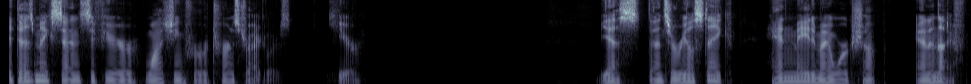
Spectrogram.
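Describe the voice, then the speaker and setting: An actor playing a gruff, protective vampire hunter who swears and stammers under worry in an audio roleplay. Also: mid-range voice, dry recording, clean studio sound, lightly acted. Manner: sweary, urgent, stammering when worried. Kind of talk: audio roleplay drama spoken to the listener.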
